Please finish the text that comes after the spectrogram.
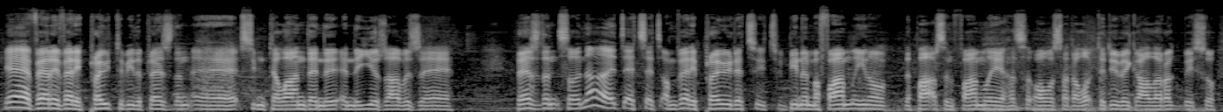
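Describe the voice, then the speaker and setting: A man, effusive but halting, interviewed after a match as club president. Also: mid-range voice, fairly even intonation.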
